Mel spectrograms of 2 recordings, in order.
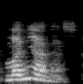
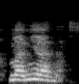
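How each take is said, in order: First: Mañanas said as manana's with a plain n; "mañanas" without the ñ, as "ma-na-nas"; mispronounced Spanish. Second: Mañanas with a proper ñ, "man-ya-nas"; "mañanas" with the Spanish ñ as "ny"; Spanish pronunciation. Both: Real, not acted.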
